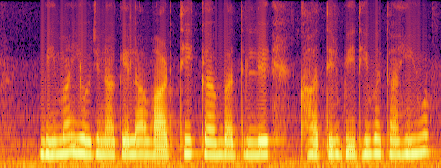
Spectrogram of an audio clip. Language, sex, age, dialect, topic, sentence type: Magahi, female, 18-24, Southern, banking, question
